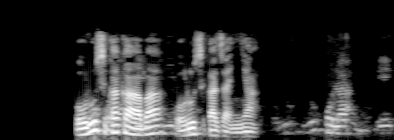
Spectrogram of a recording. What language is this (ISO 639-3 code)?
lug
